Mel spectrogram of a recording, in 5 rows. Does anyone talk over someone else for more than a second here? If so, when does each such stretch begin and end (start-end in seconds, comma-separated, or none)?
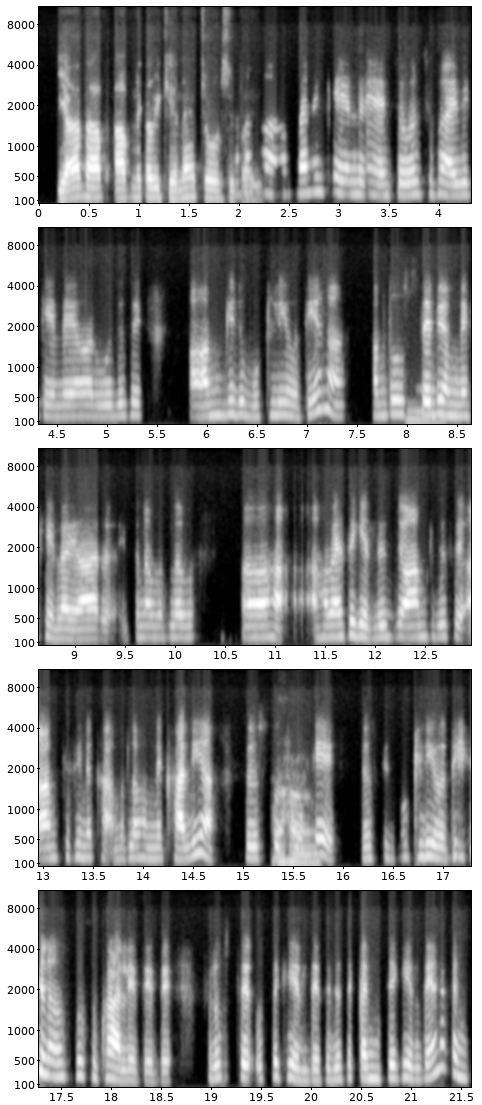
none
